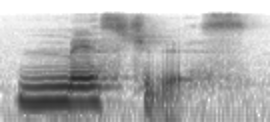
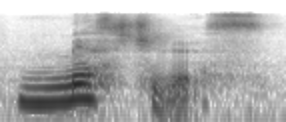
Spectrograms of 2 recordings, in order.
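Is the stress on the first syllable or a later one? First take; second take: first; first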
